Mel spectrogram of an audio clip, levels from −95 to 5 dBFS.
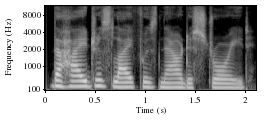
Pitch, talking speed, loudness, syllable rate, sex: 190 Hz, 170 wpm, -19 LUFS, 4.1 syllables/s, female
